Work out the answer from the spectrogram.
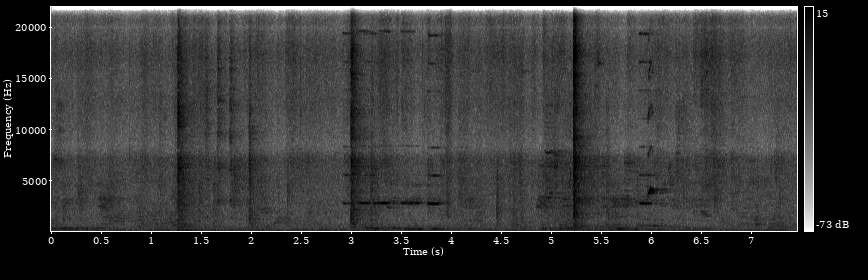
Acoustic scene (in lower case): subway station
